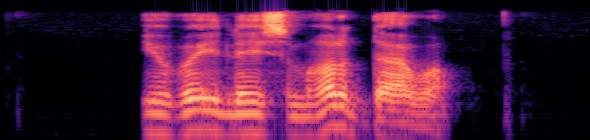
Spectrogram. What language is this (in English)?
Kabyle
